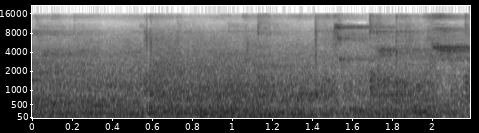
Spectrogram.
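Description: Table tennis rally: the ball clicking off the bats and bouncing on the table in quick succession, over background chatter.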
